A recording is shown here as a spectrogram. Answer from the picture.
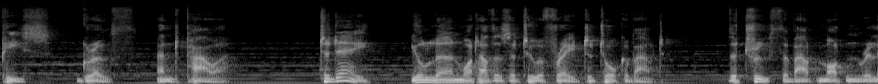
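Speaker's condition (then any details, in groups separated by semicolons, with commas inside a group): No condition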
